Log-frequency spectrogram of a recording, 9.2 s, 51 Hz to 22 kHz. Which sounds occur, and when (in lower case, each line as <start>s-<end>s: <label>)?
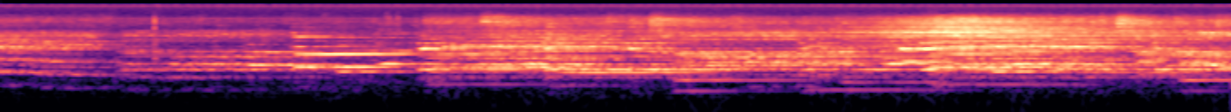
0.0s-2.2s: choir
0.0s-9.2s: music
1.1s-1.1s: tick
3.1s-9.2s: choir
